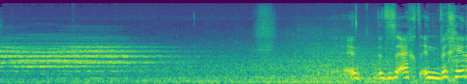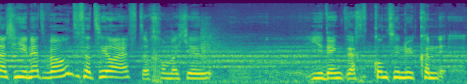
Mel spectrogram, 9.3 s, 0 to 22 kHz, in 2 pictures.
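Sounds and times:
ambulance siren passing in the street: 0.0s - 9.3s
low rumble of street traffic: 0.4s - 9.3s
speech: 3.5s - 7.0s, 7.8s - 9.3s.

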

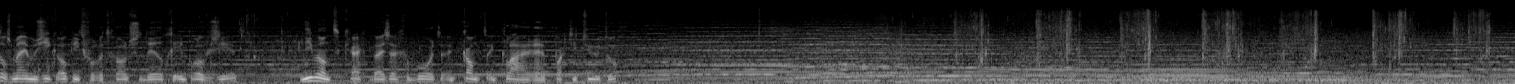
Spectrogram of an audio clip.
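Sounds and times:
speech: 0.0s - 6.4s
irregular lapping river splashes on a small beach: 0.0s - 15.1s
strong river current washing against a small beach in Holland: 1.8s - 4.3s, 5.7s - 15.1s.

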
